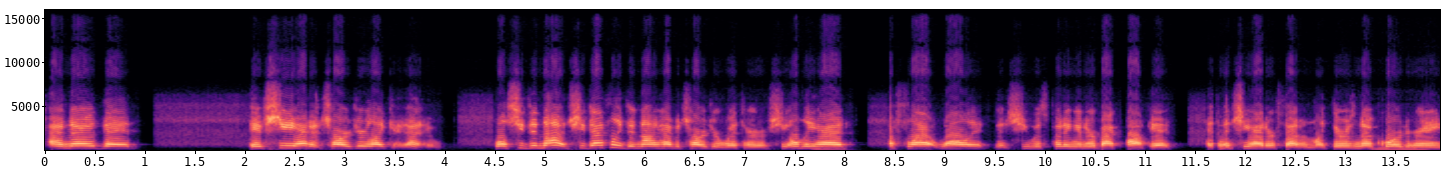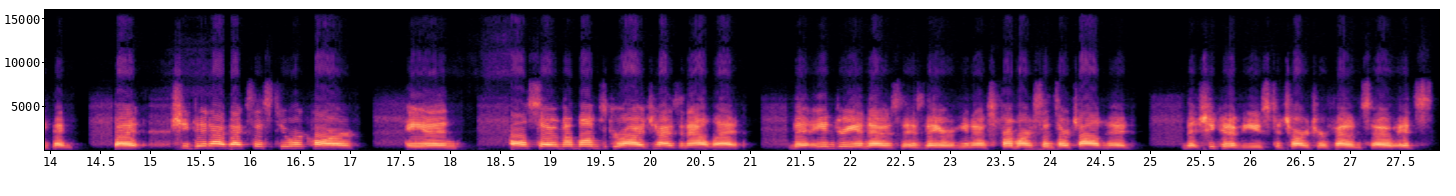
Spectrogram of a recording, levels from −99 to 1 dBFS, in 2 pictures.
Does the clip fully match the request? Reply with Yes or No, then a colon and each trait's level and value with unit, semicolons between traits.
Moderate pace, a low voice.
No: average, 190 wpm; high, 200 Hz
